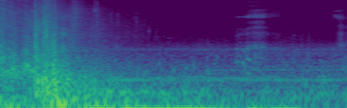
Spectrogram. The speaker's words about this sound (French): Finalement, il atterrit dans un bruit sourd.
